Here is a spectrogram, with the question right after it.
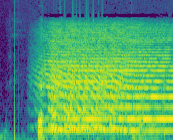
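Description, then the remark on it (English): A single loud air horn blast bursts in after a short click and holds steady and blaring for nearly two seconds, with no talking over it. “Hold on. Air horn's coming.”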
